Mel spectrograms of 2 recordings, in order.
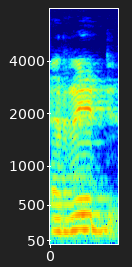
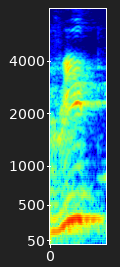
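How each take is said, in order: First: The vowel is short, like in 'red'. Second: The vowel is long, like in 'reed'. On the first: The speaker calls it right. "রেড উচ্চারণ হবে রেড।" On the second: The speaker calls it wrong. "না"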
